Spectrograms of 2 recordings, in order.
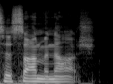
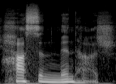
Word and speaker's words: Hasan Minhaj: Well, I pronounced, I thought it was Hasan Minhaj. – It's Hasan. – Hasan. I had no idea. – Yeah, Hasan I thought it was Hasan and Minhaj. – It's Hasan Minhaj.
